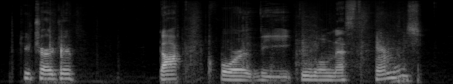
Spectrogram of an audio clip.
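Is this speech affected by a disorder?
No.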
